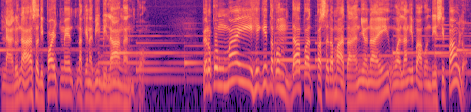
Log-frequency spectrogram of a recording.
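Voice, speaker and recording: A man narrating a heartfelt letter in an earnest, storytelling voice pitched a little high. Clear guitar music sits under the reading. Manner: earnest storytelling, addresses the host. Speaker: letter reader.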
